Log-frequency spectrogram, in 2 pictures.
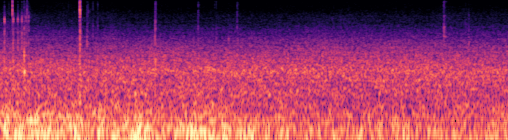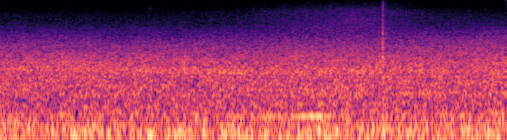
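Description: Steady distant city traffic hum at night. A low rumble eases off over the first couple of seconds, and a few faint clicks sound.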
